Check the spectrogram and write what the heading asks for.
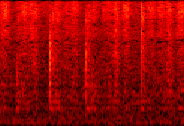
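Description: Faint chalk scratching on a blackboard as a word is written, with about four short, sharp strokes.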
